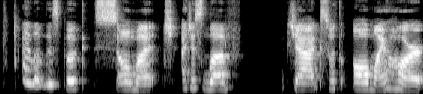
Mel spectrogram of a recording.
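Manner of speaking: slow, tearful gushing, crying through every word. Talking about a book she is still reading, crying while talking. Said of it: "I'm literally crying".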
